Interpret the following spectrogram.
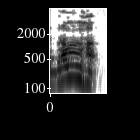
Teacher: কেমন হবে আগে ম তারপরে হ · আগে বর্গের পঞ্চম বর্ণটা হবে, তারপরে হকারটা হবে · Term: বিপরীত ক্রমে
